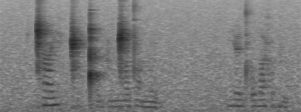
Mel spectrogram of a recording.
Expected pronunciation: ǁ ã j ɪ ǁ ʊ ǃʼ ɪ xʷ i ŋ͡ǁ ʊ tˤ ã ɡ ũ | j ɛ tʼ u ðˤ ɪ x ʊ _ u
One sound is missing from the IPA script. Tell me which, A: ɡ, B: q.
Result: A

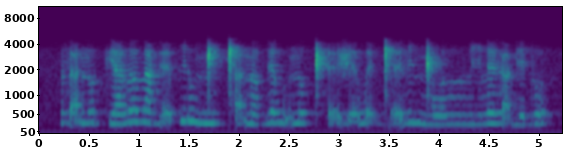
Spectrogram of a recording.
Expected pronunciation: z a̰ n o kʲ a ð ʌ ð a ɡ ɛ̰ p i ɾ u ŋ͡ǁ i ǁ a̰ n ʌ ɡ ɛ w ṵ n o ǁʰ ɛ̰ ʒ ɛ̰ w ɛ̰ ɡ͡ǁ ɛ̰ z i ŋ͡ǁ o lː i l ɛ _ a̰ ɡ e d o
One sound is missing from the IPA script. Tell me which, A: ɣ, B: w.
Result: A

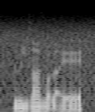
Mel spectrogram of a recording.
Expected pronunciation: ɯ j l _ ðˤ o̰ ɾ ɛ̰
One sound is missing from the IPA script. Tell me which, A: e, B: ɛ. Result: B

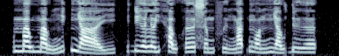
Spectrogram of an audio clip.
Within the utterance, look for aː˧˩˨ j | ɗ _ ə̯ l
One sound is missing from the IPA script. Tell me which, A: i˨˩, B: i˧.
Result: B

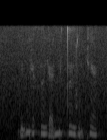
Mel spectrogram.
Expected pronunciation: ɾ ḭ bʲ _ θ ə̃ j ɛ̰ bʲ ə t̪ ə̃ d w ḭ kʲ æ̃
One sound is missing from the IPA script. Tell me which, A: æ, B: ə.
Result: A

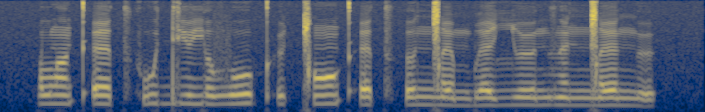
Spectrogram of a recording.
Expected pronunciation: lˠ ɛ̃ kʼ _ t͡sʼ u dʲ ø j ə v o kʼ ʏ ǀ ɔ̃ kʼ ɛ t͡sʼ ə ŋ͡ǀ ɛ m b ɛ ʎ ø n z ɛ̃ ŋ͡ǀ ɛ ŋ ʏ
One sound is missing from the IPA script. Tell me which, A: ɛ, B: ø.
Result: A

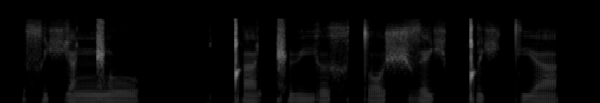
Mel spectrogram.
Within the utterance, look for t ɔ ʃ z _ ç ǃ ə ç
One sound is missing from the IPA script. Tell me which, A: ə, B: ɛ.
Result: B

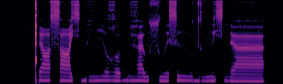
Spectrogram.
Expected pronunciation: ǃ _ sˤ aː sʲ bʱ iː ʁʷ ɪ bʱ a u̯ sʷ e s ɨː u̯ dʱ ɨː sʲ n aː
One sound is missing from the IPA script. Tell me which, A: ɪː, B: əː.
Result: A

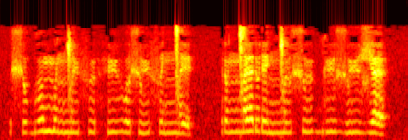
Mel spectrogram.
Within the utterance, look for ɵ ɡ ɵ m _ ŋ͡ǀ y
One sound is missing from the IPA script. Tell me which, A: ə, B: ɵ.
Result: B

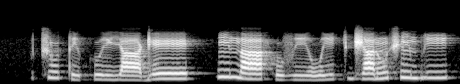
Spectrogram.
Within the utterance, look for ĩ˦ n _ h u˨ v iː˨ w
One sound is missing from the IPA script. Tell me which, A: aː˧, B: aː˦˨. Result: A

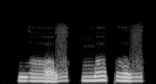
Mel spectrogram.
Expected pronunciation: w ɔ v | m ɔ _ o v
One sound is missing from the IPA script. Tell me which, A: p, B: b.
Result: A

